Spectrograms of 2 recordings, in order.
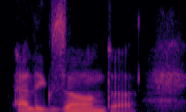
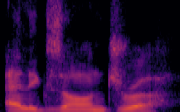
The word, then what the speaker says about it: Alexander: in particular um because when you're saying his name Alexander you're saying Alexandra you put like an a on the end of it like that would be a lady I would think I would think of that as a lady's name this is the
